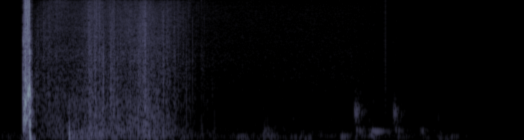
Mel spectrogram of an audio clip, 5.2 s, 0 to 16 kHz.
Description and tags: match strike 01
Striking or lighting a match!
Lighting a match very close to a microphone in a quiet place for good sound isolation and detail. One in a series, each match sounds a bit different and each is held to the mic until they burn out.
Recorded with a Sennheiser MKH8060 mic into a modified Marantz PMD661.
